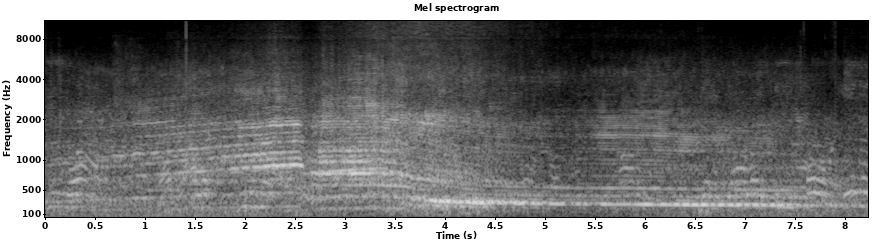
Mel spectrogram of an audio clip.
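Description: Superbike motorcycles race at the Canadian Tire Superbike Doubleheader Grand Prix. Loud, high engine whines rise and fall in pitch as the bikes sweep past, with a commentator talking over them.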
